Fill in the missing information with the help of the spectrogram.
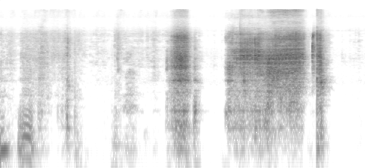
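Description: Several loud, abrupt hissing bursts, each after a short breath in; repeated sneezing in a man who reports a perfume allergy.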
